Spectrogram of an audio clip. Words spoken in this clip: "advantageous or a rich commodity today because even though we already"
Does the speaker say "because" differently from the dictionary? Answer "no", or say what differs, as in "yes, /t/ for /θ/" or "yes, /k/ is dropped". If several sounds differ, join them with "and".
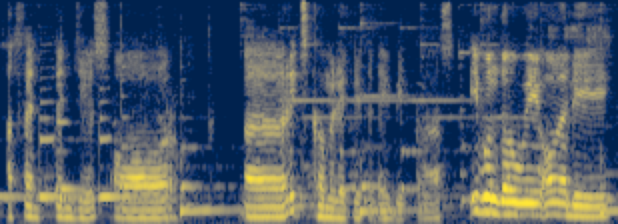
yes, /s/ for /z/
